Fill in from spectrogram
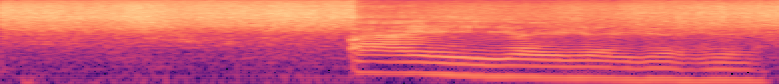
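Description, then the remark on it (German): A steady, broad hiss of cold shower water runs alone for about a second, then a voice lets out a long, slowly falling sigh while the water keeps spraying underneath. “Sie sind jetzt echt unter der Dusche, ach, so schönes, kaltes, kurz mal an die Backe noch.”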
